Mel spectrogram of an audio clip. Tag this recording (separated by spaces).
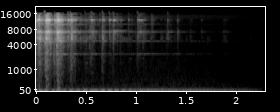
orchestral chimes chime drums rhythm percussion sticks drum hand percussive Tambourine tambour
